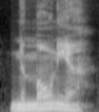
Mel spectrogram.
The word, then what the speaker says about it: pneumonia: the way what's this the p is is ignore pneumonia it's pronounced like pneumonia okay yeah it might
